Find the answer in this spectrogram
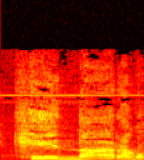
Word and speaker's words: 게헨나: 신약으로는 게이 흰놈이라는 용어가 신약 발음으로는, 헬라어 발음으로는 게헨나라고 발음이 된다 이거예요.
